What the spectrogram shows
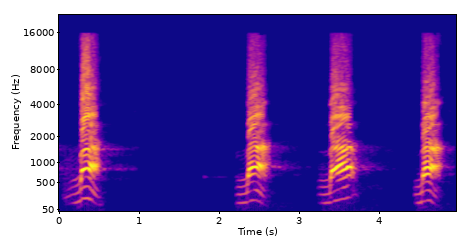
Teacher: nafas yang keluar ketika ucapkan Ba maka otomatis pengucapannya salah karena memiliki sifat jahr artinya sifat yang di mana nafas tidak keluar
